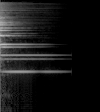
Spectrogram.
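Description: Notification-bell sound effect from a subscribe-button animation: a single bright bell ding. It rings with several clear pitches and fades, then cuts off about a second and a half in.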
